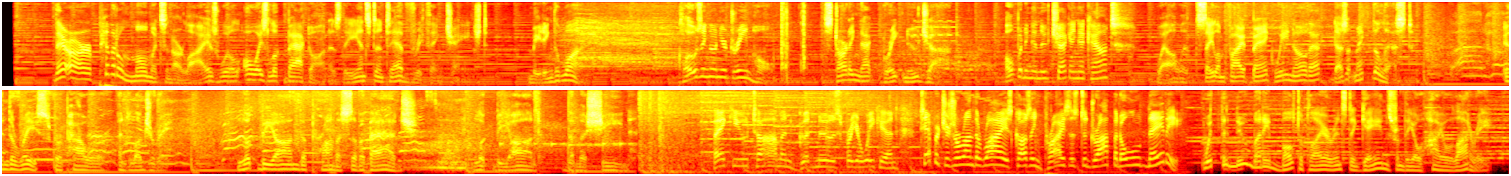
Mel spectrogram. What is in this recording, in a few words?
voiceover male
